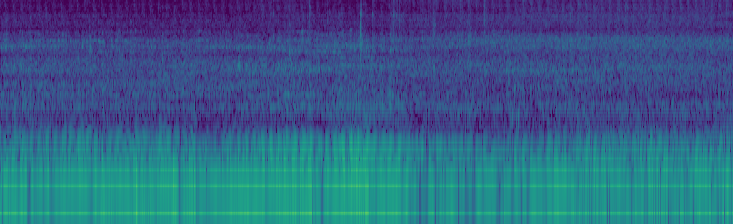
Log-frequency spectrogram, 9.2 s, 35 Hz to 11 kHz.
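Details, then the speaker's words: 1972 Plymouth Fury I V8, revived after years of neglect, now running on its own fuel supply: deep, even burble at idle with steady low rumble, no knocks or misses; sounds healthy. "Doesn't even sound bad."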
